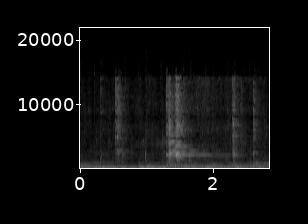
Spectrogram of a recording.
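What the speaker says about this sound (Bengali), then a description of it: "এবার সুজিটাকে আমি ভালো করে ভেজে নেব।" Semolina fries in a pan with bay leaf and cardamom, a gentle sizzle with spoon clinks and scraping against the pan, close and moderately quiet.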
